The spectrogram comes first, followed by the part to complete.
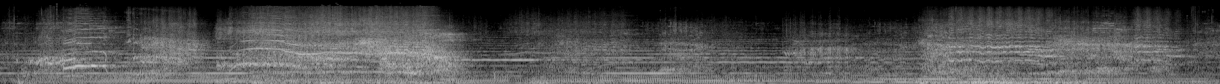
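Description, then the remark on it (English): Loud, shrill creature screams, young dragons shrieking in high, wavering, horse-like cries that rise, ease off, then swell again in a second piercing burst, harsh, with no talking. “And then you hear one of the most blood-curdling, heart-wrenching screams at the end of that when they realize what has just happened.”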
